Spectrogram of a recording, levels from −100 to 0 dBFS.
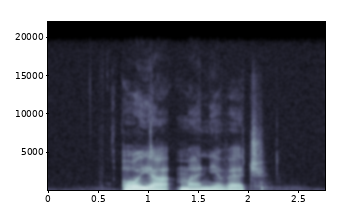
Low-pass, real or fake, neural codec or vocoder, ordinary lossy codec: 19.8 kHz; real; none; none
